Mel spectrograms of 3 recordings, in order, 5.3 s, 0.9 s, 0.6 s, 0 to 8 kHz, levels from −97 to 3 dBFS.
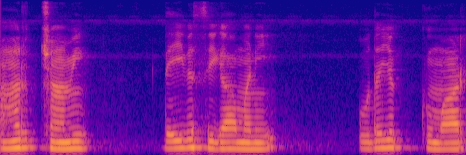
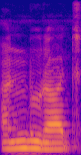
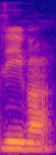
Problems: low volume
